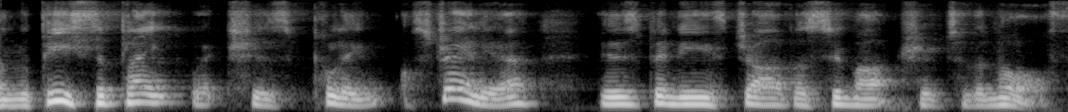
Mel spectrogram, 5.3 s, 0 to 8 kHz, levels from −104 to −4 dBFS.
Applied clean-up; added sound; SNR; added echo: neural mask model DeepFilterNet 3.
